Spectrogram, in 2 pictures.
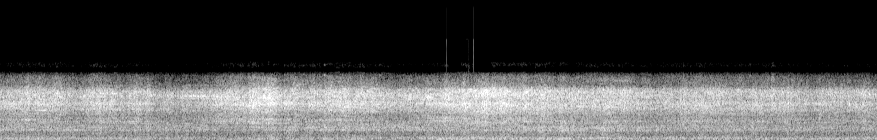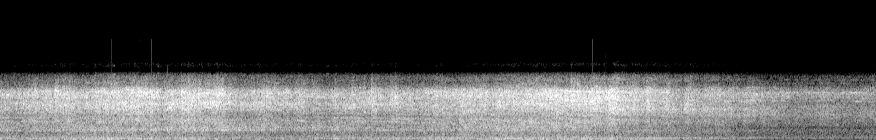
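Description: Freight train tank cars rolling past close by, their wheels running steadily on the rails, fading as the last cars go by near the end.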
